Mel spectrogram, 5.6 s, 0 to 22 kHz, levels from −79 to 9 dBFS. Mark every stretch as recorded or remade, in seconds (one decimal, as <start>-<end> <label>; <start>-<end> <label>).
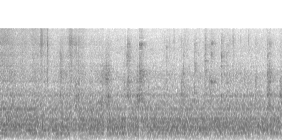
0.0-2.1 remade; 2.1-5.6 recorded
